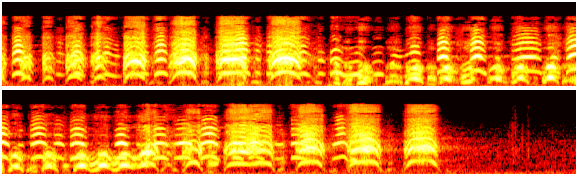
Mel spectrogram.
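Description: Monkeys chattering: a rapid run of short, high calls that rise and fall in pitch, several voices overlapping, breaking off about seven and a half seconds in.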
